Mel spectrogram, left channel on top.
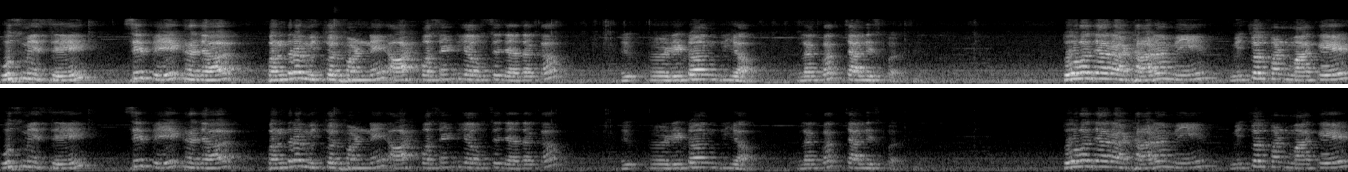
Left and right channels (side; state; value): right; quieter; 11.8 dB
